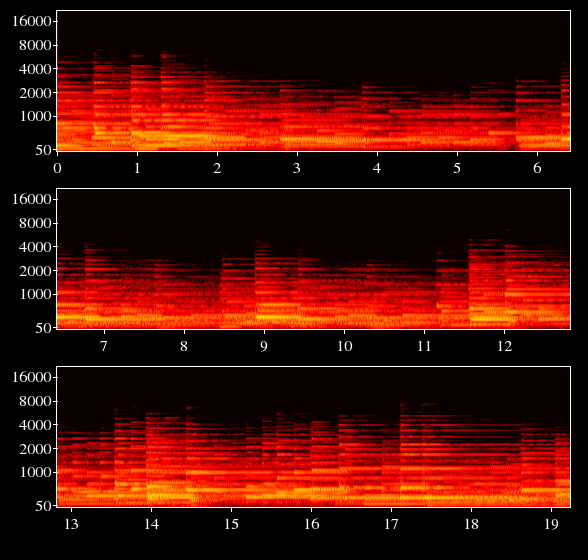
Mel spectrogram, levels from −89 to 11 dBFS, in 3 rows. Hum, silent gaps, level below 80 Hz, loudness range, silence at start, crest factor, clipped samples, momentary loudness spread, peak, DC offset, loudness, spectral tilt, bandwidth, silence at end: none; none; -52 dBFS; 6 LU; 0 s; 16 dB; under 0.1%; 12 LU; -12 dBFS; under 0.1%; -30 LUFS; -10 dB/octave; 5.6 kHz; 0 s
